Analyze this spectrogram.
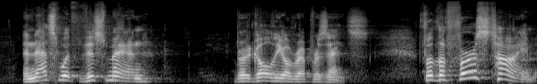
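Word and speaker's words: Bergoglio: Ral has pointed out that bergolo rhymes with the Italian word for Pride orolo I don't think it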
